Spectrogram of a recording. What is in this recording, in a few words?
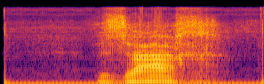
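"zaag", Dutch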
